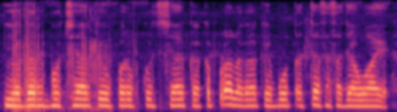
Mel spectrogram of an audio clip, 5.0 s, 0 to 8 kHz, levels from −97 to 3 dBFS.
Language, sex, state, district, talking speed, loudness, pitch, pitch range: Hindi, male, Assam, Hailakandi, 170 wpm, -18 LUFS, 170 Hz, 165-175 Hz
